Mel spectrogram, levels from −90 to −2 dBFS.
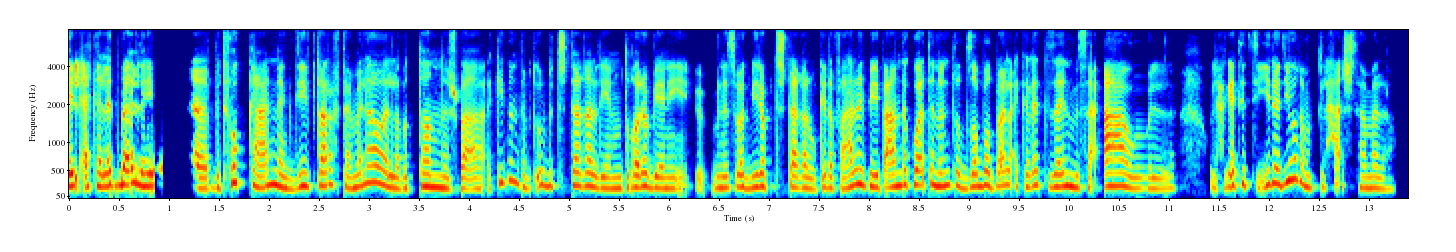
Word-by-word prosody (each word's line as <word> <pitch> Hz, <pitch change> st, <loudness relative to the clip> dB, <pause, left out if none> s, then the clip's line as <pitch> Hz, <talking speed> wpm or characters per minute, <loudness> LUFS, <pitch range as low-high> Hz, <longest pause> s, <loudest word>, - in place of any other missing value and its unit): الأكلات 225 Hz, +2 st, +4 dB
بقى 255 Hz, -1 st, +6 dB
اللي 260 Hz, -4 st, +5 dB
هي -, -, +4 dB, 0.5 s
بتفُك 265 Hz, +7 st, -1 dB
عنك 215 Hz, -2 st, +3 dB
دي 225 Hz, +6 st, +2 dB
بتعرف 235 Hz, +4 st, -1 dB
تعملها 235 Hz, +9 st, 0 dB
والّا 210 Hz, -6 st, +2 dB
بتطنّش 195 Hz, 0 st, +1 dB
بقى؟ 185 Hz, 0 st, -2 dB
أكيد 285 Hz, -, -3 dB
أنت 285 Hz, -9 st, -2 dB
بتقول 200 Hz, +5 st, -4 dB
بتشتغل 230 Hz, -1 st, -1 dB
يعني 185 Hz, -1 st, -1 dB
متغرّب، 205 Hz, +2 st, +1 dB
يعني 190 Hz, -1 st, -3 dB
أ -, -, -9 dB
بنسبة 200 Hz, +2 st, -1 dB
كبيرة 210 Hz, +3 st, +1 dB
بتشتغل 205 Hz, -2 st, -3 dB
وكده 195 Hz, +3 st, -4 dB
فهل 220 Hz, +8 st, +1 dB
بيبقى 210 Hz, -3 st, +1 dB
عندك 235 Hz, +3 st, +1 dB
وقت 255 Hz, +1 st, 0 dB
إن 230 Hz, -, +4 dB
أنت 240 Hz, +2 st, +1 dB
تضبّط 220 Hz, +4 st, 0 dB
بقى -, -, -2 dB
الأكلات 230 Hz, -1 st, -4 dB
زي 220 Hz, +1 st, +2 dB
المِسقّعة 225 Hz, +1 st, +2 dB
وال 185 Hz, 0 st, -6 dB, 0.3 s
والحاجات 220 Hz, +5 st, -3 dB
التقيلة 265 Hz, +1 st, -1 dB
دي 280 Hz, +6 st, +4 dB
والّا 340 Hz, -5 st, +2 dB
ما 215 Hz, -, +1 dB
بتلحقش 205 Hz, +1 st, -7 dB
تعملها؟ 195 Hz, -3 st, -5 dB
215 Hz, 195 wpm, -20 LUFS, 195-240 Hz, 0.5 s, بقى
